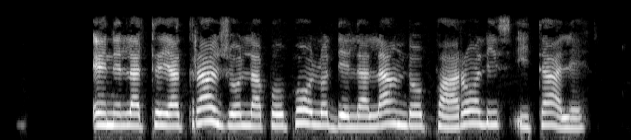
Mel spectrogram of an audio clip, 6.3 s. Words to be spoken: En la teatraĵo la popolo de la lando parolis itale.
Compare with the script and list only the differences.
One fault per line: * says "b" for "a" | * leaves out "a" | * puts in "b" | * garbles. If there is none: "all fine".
all fine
